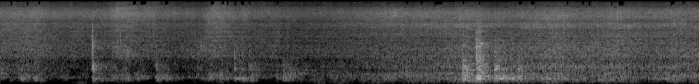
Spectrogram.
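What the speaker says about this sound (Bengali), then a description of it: "অ্যাড করে দিয়ে আমি ভালো করে কিন্তু এই গুঁড়ো মশলাগুলো এবার আমি কষিয়ে নিচ্ছি" Ground spices sizzle and fry in oil with a splash of water in a pan for a Bengali rohu fish curry with drumsticks, giving a steady close hiss with occasional stirring scrapes.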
